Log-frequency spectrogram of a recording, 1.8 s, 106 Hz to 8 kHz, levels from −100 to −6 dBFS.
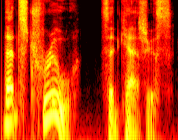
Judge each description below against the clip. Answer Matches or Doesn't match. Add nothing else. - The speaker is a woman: Doesn't match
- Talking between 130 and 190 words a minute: Matches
